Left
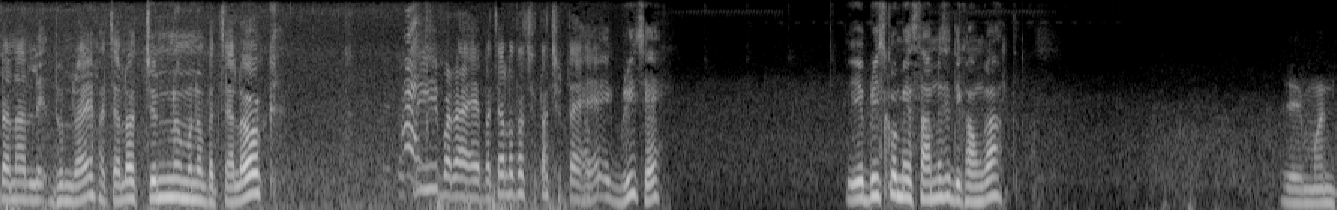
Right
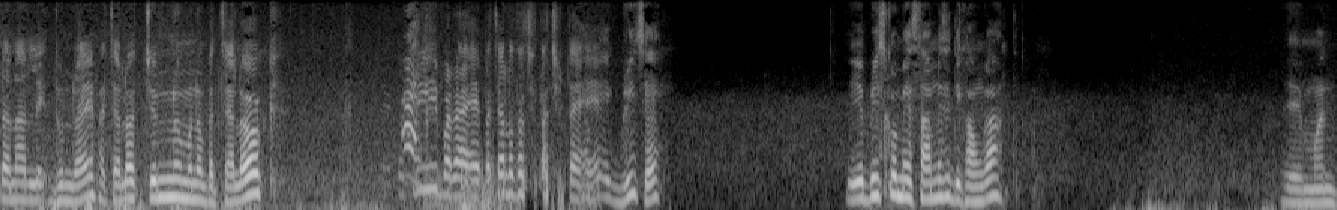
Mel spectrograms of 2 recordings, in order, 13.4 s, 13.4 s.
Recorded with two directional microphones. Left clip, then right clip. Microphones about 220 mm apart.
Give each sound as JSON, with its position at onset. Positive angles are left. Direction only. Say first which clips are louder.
{"t": 0.0, "sound": "speech", "louder": "left 1 dB", "side_deg": -5}
{"t": 4.2, "sound": "speech", "louder": "even", "side_deg": -5}
{"t": 8.5, "sound": "speech", "louder": "left 2 dB", "side_deg": 0}
{"t": 12.8, "sound": "speech", "louder": "even", "side_deg": -5}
